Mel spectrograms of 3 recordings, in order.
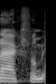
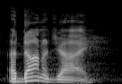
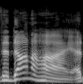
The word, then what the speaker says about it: Adonijah: No, it's not Axelum. It is Adonijah. Somebody says, no. I think it is. I think it's Adonijah. Adonijah, Adonijah. A-D-O-N-I-J-A.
